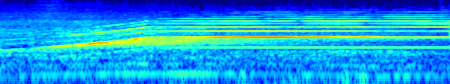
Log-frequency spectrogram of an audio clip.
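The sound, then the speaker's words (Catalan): A camp alarm siren winds up, its pitch climbing for over a second before settling into a loud, steady wail with bright overtones that holds to the end, with no voices present. “Com quan els crits i les alarmes del campament eren insuportables.”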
